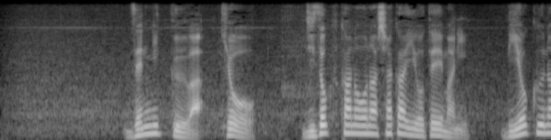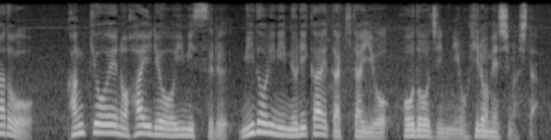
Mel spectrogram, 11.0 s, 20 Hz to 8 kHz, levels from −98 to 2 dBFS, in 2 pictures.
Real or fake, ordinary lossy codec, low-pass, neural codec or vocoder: real; none; 7.2 kHz; none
